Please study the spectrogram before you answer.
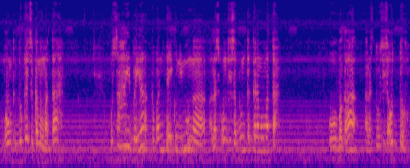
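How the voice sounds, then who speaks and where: A man's voice: high voice, lively intonation, brisk, background noise. A man playing a blunt, teasing older brother figure with a Filipino Bisaya accent in a radio drama. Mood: chiding.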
